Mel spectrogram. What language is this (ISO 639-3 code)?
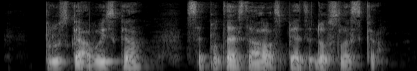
ces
